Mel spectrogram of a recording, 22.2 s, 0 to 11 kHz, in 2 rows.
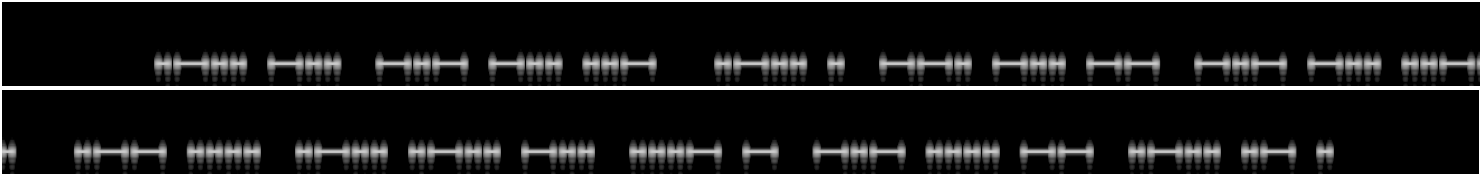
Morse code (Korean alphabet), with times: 1.2-4.9 그의
5.4-11.2 가슴은
11.7-21.0 부끄러움과

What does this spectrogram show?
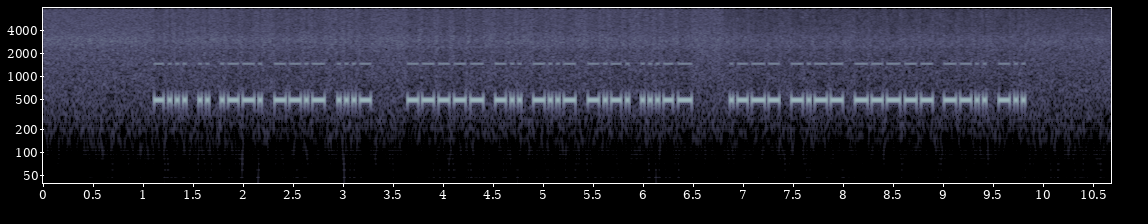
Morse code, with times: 1.1-3.3 BIPQV
3.6-6.5 0DXC3
6.9-9.8 JY0ZD

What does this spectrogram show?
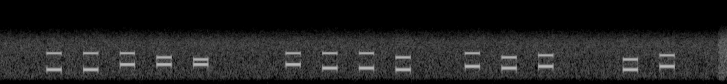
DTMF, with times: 0.5-2.1 AAD0*
2.9-4.1 DBB2
4.7-5.5 C59
6.2-6.7 19

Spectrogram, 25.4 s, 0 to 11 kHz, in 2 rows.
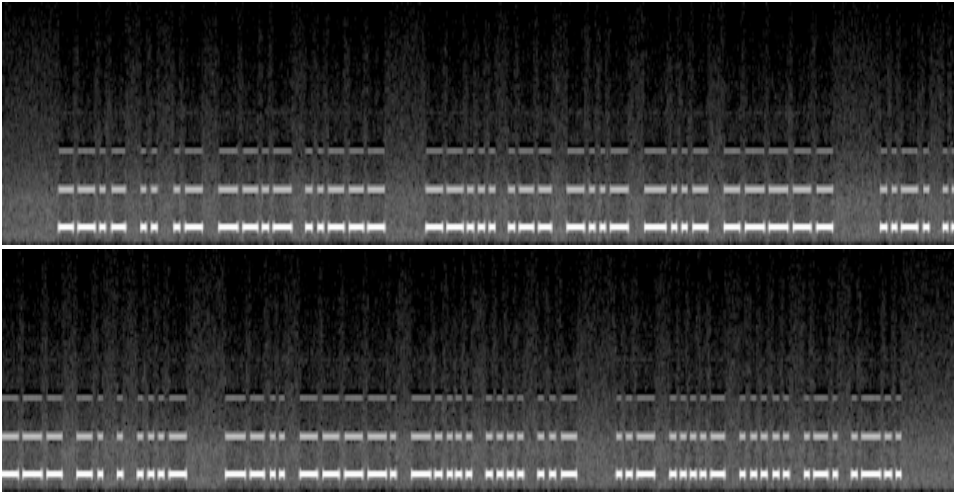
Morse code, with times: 0.8-5.1 QIAQ2
5.6-11.1 7WXX0
11.7-15.1 FJNEV
15.7-20.3 Z96HU
20.9-24.7 U45RL

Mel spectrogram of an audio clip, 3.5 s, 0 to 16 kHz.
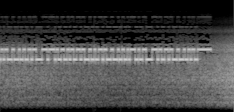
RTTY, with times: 0.0-0.2 …
0.4-1.7 POKIWALA
1.9-2.7 GLOWA
2.9-3.0 W

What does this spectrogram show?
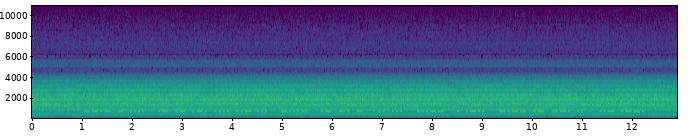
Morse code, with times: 1.0-2.2 QTH
2.5-4.7 AARHUS
5.0-5.5 <BT>
5.8-6.6 ANT
6.9-7.4 IS
7.7-8.2 3
8.5-9.0 EL
9.3-11.0 YAGI
11.4-12.2 UP

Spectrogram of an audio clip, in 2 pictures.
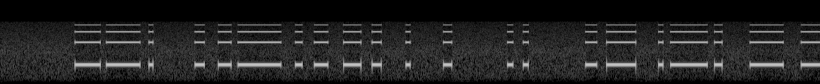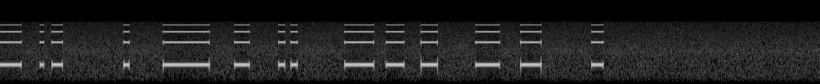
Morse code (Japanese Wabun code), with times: none

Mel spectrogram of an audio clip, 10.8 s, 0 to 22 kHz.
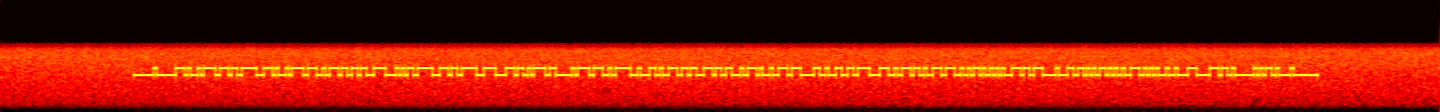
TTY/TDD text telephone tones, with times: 1.3-1.6 HE
1.8-2.5 THEN
2.6-3.3 LOST
3.5-3.8 TO
4.0-5.3 EVENTUAL
5.4-6.8 CHAMPION
6.9-7.6 ANDY
7.8-9.1 MURRAY.
9.2-9.7 SK

